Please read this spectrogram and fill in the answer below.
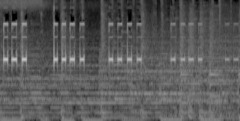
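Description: Electronic countdown-timer beeps in the style of an alarm clock: quick bursts of four short high beeps, about once a second, growing fainter near the end, over soft background music.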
